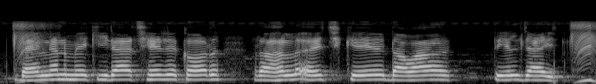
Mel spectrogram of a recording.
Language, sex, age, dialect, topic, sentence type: Maithili, male, 18-24, Southern/Standard, agriculture, question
